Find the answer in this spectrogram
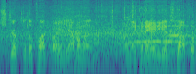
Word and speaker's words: Emelin: Ovechkin, and Alexei Yemelin, his name begins with an E. It's actually pronounced Yemelin.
